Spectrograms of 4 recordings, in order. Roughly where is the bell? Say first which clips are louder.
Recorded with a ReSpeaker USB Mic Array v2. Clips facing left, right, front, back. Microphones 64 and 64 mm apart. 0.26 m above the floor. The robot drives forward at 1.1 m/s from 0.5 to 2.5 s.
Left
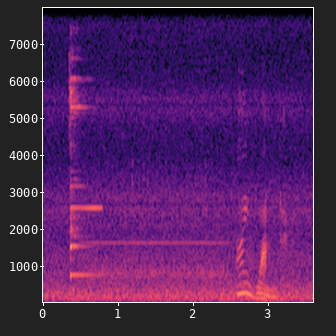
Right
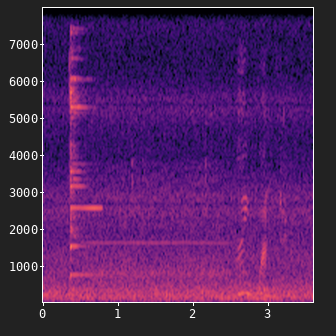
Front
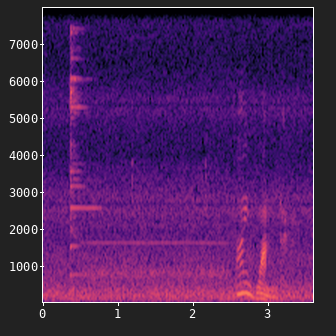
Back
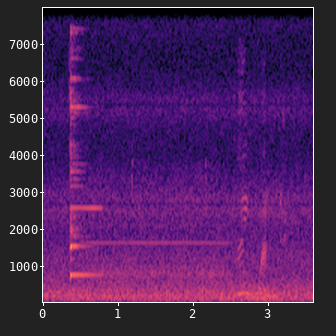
Left 5 dB, back 13 dB; behind left.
